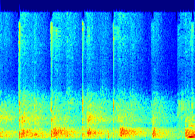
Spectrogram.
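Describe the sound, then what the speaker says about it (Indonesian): Brief burst of clapping from a small audience at a teachers' dissemination event, a handful of hands beating in a loose, quick rhythm at close range. "Tepuk tangan dong untuk Pak Ade."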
